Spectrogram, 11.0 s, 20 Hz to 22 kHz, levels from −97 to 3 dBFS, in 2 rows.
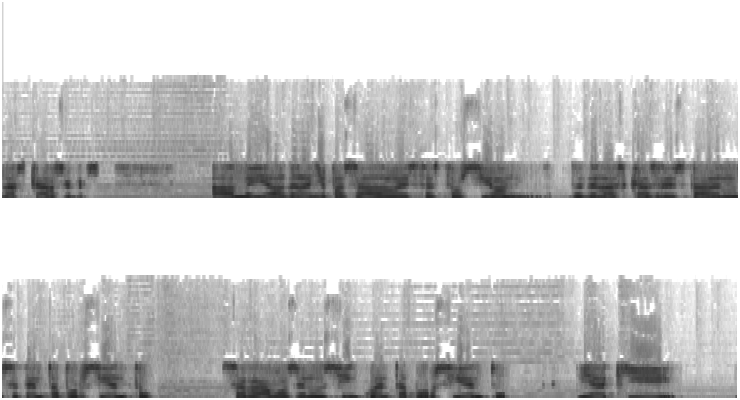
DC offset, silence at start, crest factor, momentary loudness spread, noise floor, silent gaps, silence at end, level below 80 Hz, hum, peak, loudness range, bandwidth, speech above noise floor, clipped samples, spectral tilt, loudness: under 0.1%; 0 s; 16 dB; 9 LU; -39 dBFS; none; 0.45 s; -54 dBFS; none; -4 dBFS; 1 LU; 13.5 kHz; 20 dB; under 0.1%; -5 dB/octave; -18 LUFS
